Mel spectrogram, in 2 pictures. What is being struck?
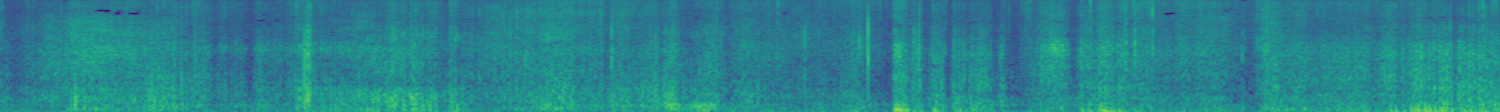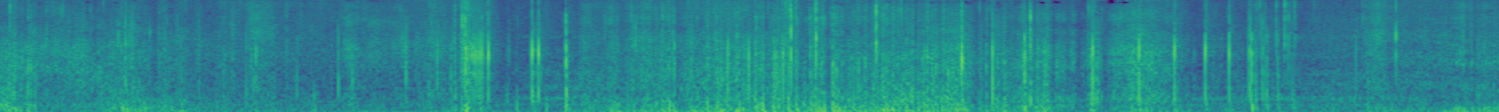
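Nylon fabric-covered first-aid kit case.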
